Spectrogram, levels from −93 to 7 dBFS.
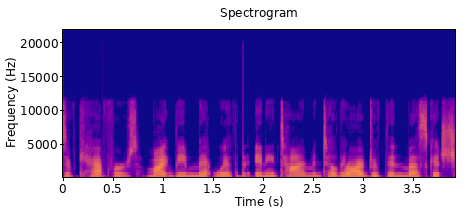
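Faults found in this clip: Underrun with held sample, 0.38–0.40 s (20 ms) and 1.75–1.80 s (about 54 ms). The playback buffer ran dry and the DAC held its last value. The waveform shows a flat line. The spectrogram shows a blank band, and roughly 20 ms and 50 ms of live audio were dropped.

Compressed frames skipped, 1.43–1.47 s and 2.81–2.84 s. Frames were not played, so the speech jumps ahead about 70 ms, then about 200 ms, which fits a 20 ms frame. The spectrogram shows an abrupt content shift and no gap.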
